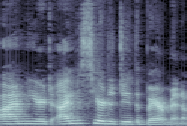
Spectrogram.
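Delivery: sly, mock-sarcastic delivery. Quoting a sitcom character who is sarcastic on the sidelines: sly sarcastic Garrett voice. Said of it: "sly voice that's, like, being sarcastic".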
